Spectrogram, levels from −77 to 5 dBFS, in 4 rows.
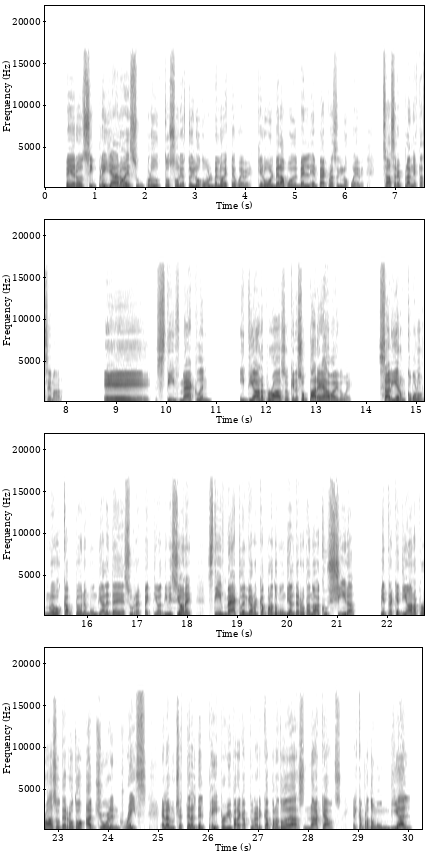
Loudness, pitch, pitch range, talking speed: -32 LUFS, 135 Hz, 120-160 Hz, 170 wpm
